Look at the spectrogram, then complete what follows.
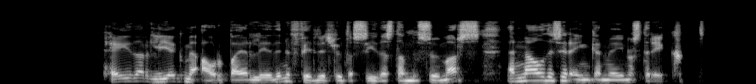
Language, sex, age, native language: Icelandic, male, 30-39, Icelandic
